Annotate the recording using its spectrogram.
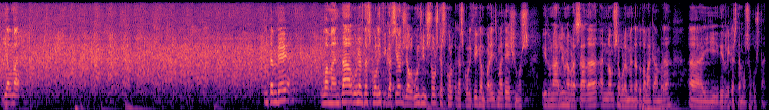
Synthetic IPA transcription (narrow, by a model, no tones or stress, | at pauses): iəlˠmə | it̪əmbe | ləmənt̪aəlˠɣunəzðəskwəlifikəsionziəlˠɣunzinsulˠskəkəskwəlifikəmpəɾeʎzmət̪eʃuz | iðunaɾliunəβɾəsaðəːnːɔmsəɣuɾəmend̪ət̪ot̪ələkambɾə | iðiɾlikəst̪ɛməlˠsɛwkust̪at̪̚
